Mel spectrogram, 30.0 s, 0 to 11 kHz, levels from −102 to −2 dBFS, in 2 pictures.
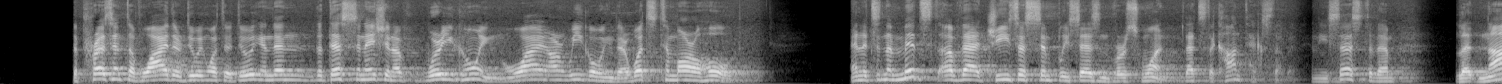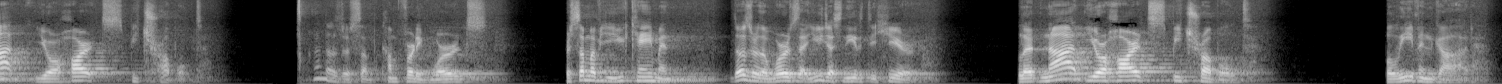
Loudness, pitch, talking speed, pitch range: -23 LUFS, 165 Hz, 175 wpm, 130-185 Hz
